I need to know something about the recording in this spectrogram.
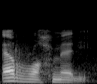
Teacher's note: فالهمزة مرققة تبقى مرققة والراء مفخمة تفخمها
